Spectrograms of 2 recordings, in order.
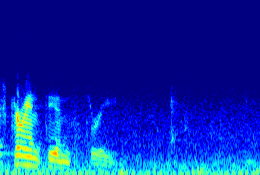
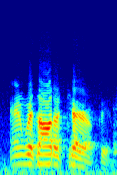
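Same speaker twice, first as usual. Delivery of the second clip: "Without" pressed, then quick; "Without" stressed, louder and brisk; 4 dB louder, faster than usual. Shown as a demonstration. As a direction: hit "Without" and rush the rest. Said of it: "That's how it's said".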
